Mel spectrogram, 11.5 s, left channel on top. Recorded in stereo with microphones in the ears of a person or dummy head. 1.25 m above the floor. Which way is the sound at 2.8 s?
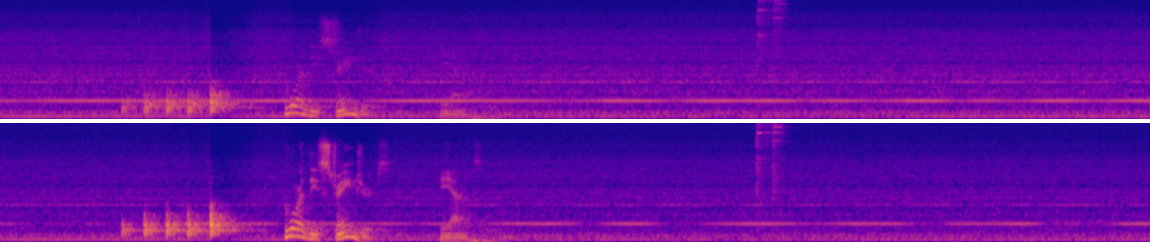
50° right (ahead or behind).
